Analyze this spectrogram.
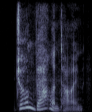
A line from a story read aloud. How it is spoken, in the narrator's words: cried Judson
